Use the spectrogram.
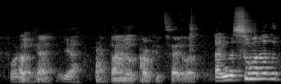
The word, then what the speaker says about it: Kokotajlo: Well, if you're Northern, we say Kokotajlo.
